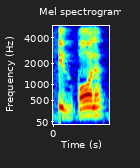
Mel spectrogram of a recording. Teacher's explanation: يبقى الذال عندي حرف يمشي فيه الصوت ويمتنع النفس. ما ينفعش إن أنا أمشي الصوت والنفس ولا أمشي ولا أقطع الصوت ولا النفس.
